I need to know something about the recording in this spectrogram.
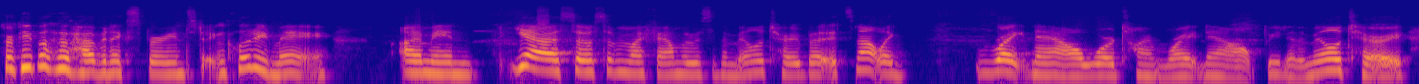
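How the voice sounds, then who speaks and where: A woman's voice: on the high side, normal speed, highs cut off. A woman hosting an interview, asking questions and reflecting sympathetically. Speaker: interview host. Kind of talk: casual interview talk.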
